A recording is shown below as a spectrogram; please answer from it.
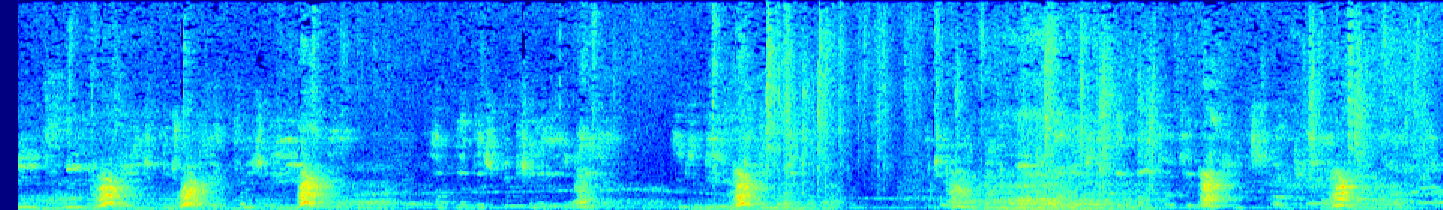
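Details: Two pet dogs, a Vizsla terrier mix and a Chihuahua mix, playing at home: short sharp barks come in bursts, three in the first two seconds, then scattered ones later, with rough growling and scuffling noise between them.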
